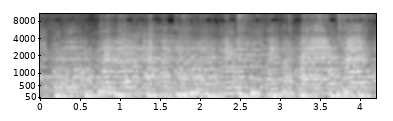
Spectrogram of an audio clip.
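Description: Marching band playing, led by brass with a heavy low-brass part; the band gets louder just after the start.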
